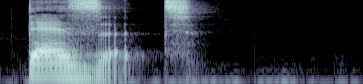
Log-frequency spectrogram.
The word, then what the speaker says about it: desert: So here the stress is on the desert, desert, the desert.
